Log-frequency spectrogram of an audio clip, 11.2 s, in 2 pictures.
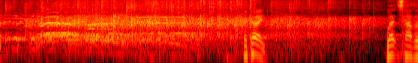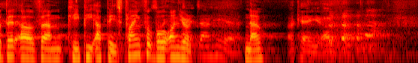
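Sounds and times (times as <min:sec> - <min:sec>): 
laughter: 0:00.0 - 0:00.6, 0:09.8 - 0:11.0
audience applause: 0:00.0 - 0:05.2
speech: 0:03.2 - 0:03.7, 0:05.2 - 0:10.7.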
